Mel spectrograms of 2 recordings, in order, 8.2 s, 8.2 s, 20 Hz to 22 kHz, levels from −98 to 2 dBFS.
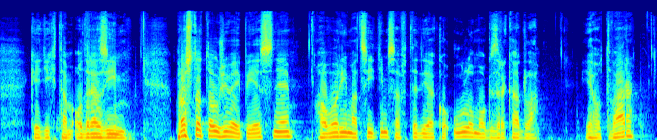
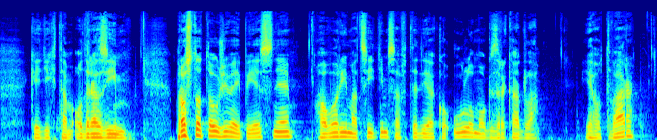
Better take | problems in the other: second | distortion; slight; 10 dB below the speech

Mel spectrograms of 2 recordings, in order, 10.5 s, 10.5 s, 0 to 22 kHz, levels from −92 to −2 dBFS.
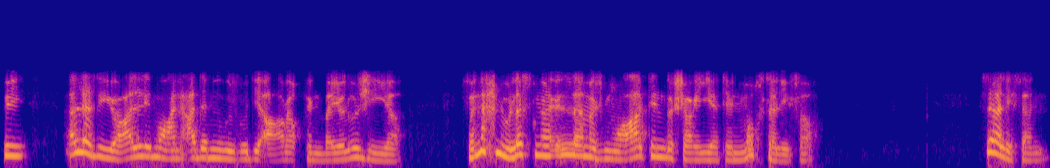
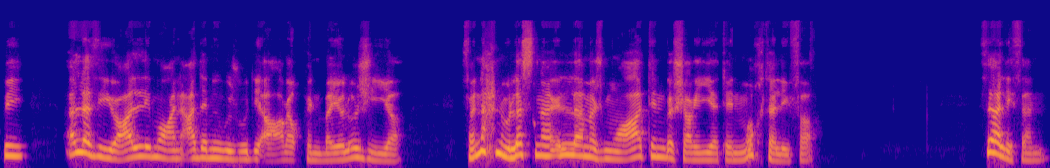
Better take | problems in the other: second | garbled, watery; badly; nothing above 4 kHz; slightly in the second

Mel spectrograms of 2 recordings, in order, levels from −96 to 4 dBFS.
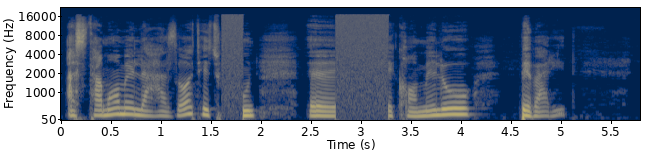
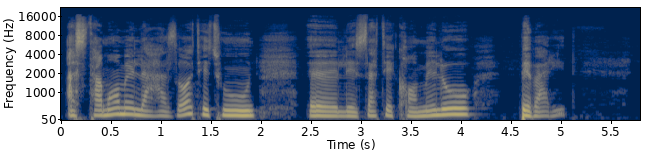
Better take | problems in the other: second | audio cutting out; filled with static; at 1.5 s and at 2.5 s for 0.5 s

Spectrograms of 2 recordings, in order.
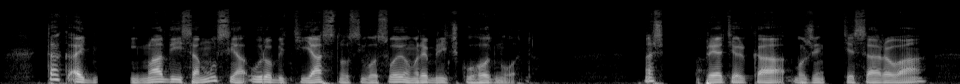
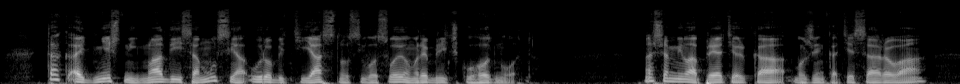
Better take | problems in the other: second | audio cutting out; at 1 s, at 6.5 s and at 8.5 s

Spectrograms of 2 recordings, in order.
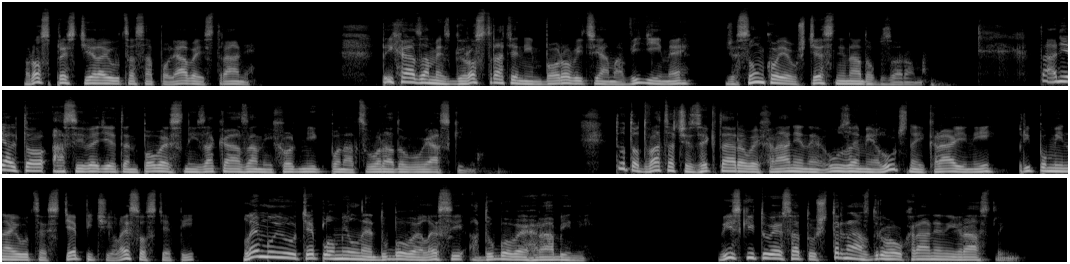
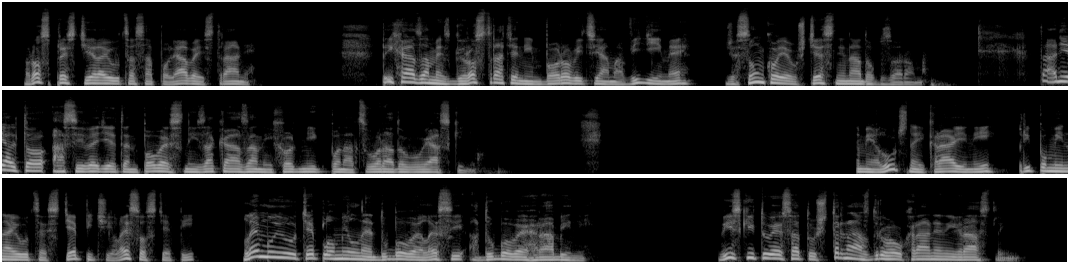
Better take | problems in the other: first | audio cutting out; at 17 s for 2.5 s

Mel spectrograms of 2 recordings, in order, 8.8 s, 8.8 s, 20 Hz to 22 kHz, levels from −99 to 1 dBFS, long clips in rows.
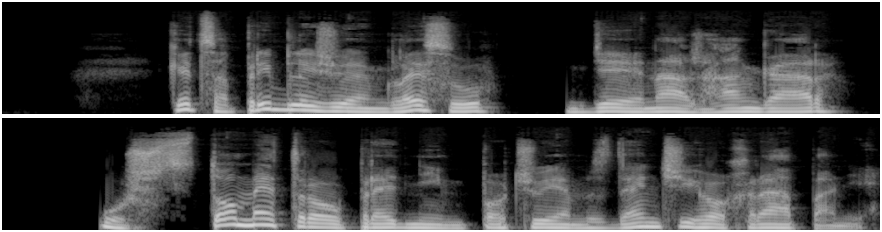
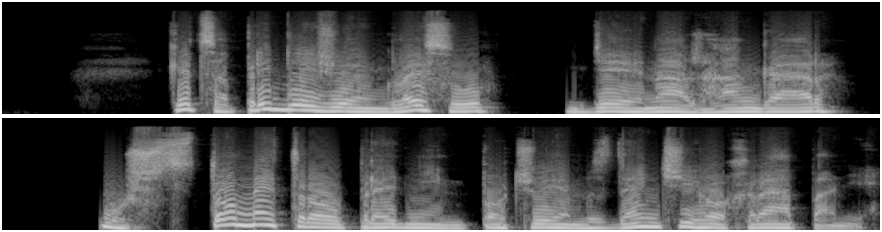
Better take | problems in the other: first | distortion; slight; 13% of the sound clipped

